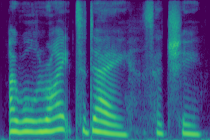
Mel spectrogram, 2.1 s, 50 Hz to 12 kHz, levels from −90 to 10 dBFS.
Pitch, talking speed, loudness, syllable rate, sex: 245 Hz, 200 wpm, -15 LUFS, 4.5 syllables/s, female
